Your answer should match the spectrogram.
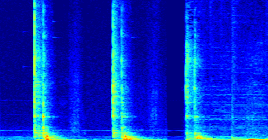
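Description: Two loud sharp clacks about a second apart, each ringing briefly, as a giant neodymium magnet comes off plastic felling wedges and snaps onto a second one. Music comes in after a short gap, with a low thump near the end.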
